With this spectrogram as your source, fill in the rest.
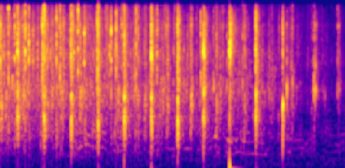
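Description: An audience at a Srimad Bhagwat katha gathering claps, giving sharp, spaced hand claps in a loose rhythm with some overlapping, fairly close.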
